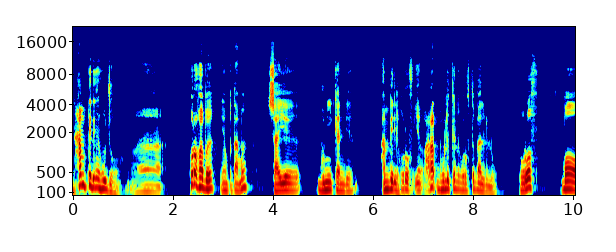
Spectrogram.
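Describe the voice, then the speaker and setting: A man's voice: medium pitch, dry recording, clean studio sound. A man with a Malaysian accent hosting a podcast lesson on tajwid, patiently repeating himself and sounding out Arabic letters. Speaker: tajwid teacher, podcast host.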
